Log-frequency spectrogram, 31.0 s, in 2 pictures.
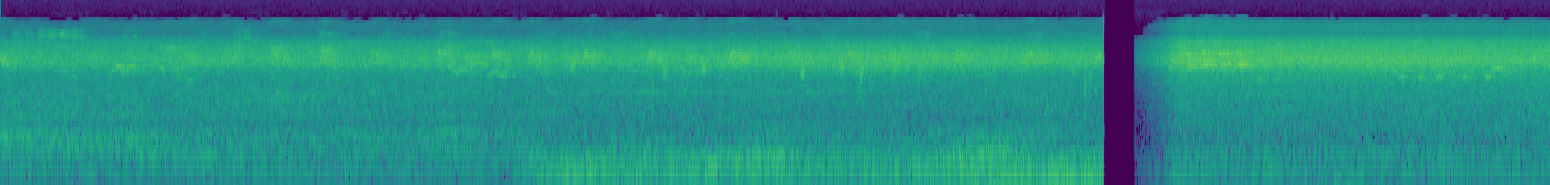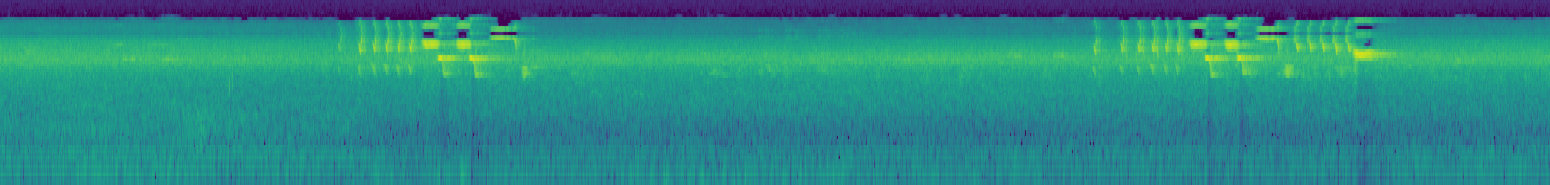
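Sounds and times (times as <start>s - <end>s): songbird singing with trill: 0.0s - 8.8s, 11.8s - 12.6s, 18.9s - 21.5s, 22.6s - 30.2s
outdoor background noise: 0.0s - 31.0s.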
